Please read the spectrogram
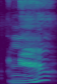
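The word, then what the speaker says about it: NUE: And then we also have this N U E new. Is that how they pronounce that?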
